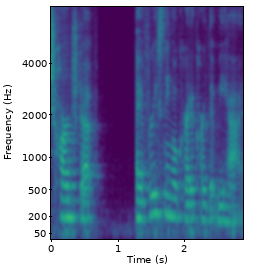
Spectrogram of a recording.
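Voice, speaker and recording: A woman at medium pitch with an animated tone, vocal fry, ordinary pitch variation and audible room echo. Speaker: restaurant owner. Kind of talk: casual chat. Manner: loud.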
